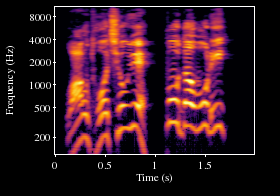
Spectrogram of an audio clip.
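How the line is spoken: Shout from a distance. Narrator (Chinese): 喊声正是从这里传来的

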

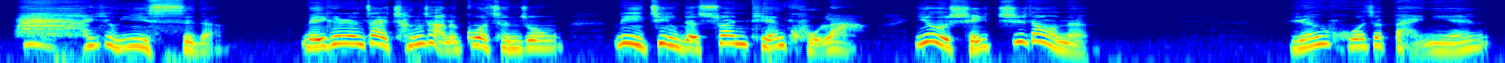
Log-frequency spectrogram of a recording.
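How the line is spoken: Sighing. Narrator (Chinese): 王曼叹口气，接着说

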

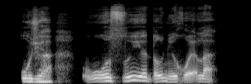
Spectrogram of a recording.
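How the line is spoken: Tearful reply. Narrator (Chinese): 孙彤 哭得红肿的眼睛，回答

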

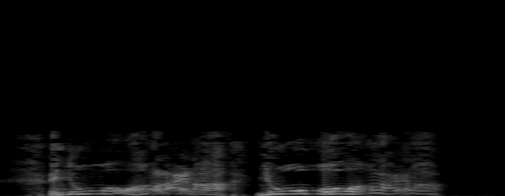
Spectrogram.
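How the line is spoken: Alarmed shouting. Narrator (Chinese): 说书人 对着公差们在身后大喊

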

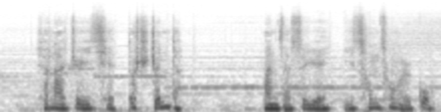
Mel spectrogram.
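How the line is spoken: Murmuring after long pause. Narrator (Chinese): 过了好久，才喃喃道

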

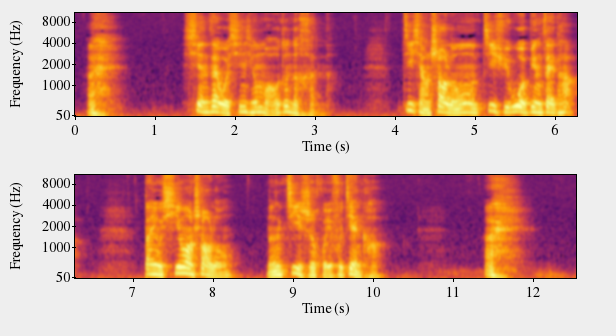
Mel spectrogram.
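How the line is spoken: Sighing. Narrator (Chinese): 昌平君叹道

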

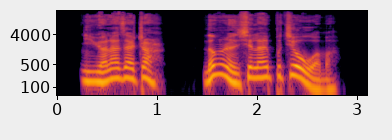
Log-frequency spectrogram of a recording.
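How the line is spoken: Woman shouting. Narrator (Chinese): 女子高喊

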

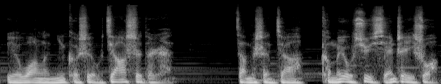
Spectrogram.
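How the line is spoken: Low voice. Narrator (Chinese): 沈炼 低声说

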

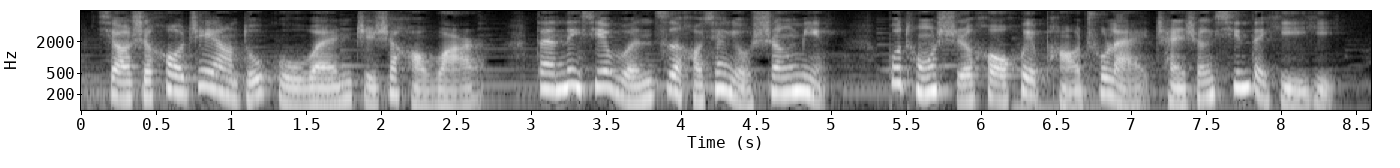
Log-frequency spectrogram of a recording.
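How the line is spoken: Smiling. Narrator (Chinese): 杨元宁笑着说

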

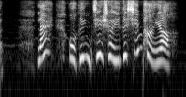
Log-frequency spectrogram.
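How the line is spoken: Calling out. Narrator (Chinese): 小水牛，他喊着

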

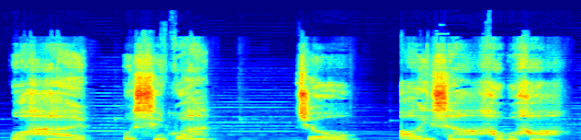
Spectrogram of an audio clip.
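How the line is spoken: Quiet, soft voice. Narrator (Chinese): 小声的说道

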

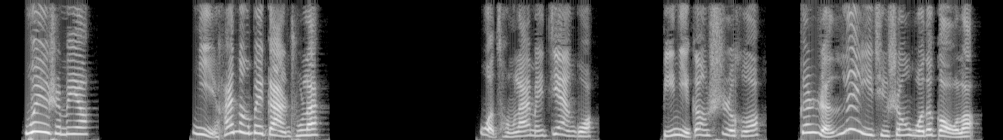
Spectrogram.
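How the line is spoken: Clamoring crowd of dogs. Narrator (Chinese): 所有的狗都挤过来，围着小莫嚷嚷道

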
